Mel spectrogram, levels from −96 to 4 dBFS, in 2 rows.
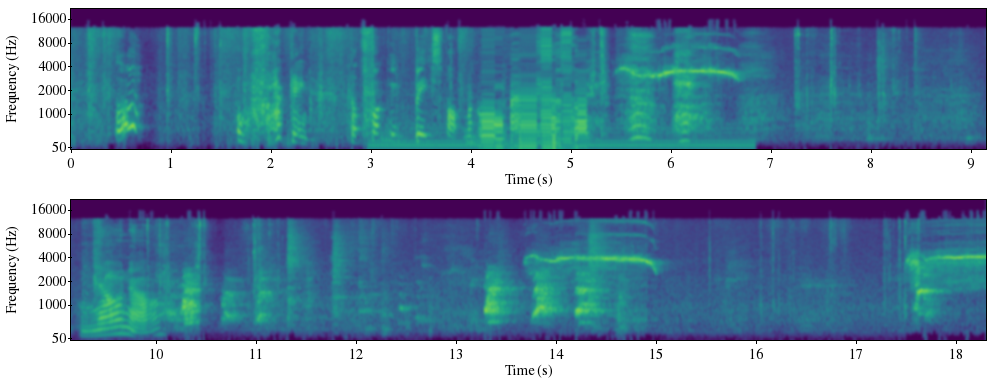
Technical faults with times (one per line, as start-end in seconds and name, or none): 2.97-6.84 mains hum
4.09-5.16 robotic sound from repeated short buffers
